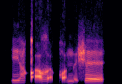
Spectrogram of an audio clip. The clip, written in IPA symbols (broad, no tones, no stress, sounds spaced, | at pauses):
j ɛ̤ qʼ ɛ̰ ʁ ḭ q ṵ n ḛ ʃ e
